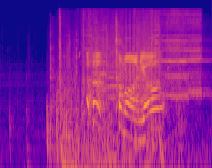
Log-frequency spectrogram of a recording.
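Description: A man shouts in fright close to a microphone.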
